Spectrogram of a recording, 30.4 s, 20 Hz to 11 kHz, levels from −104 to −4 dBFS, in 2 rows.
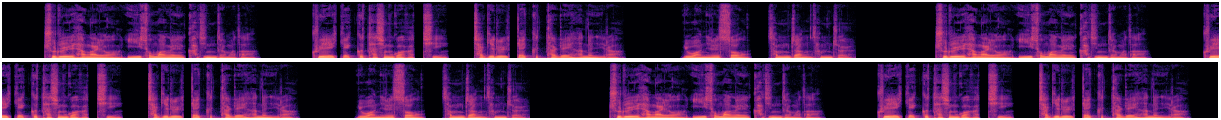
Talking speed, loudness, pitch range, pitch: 220 characters per minute, -29 LUFS, 85-120 Hz, 110 Hz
